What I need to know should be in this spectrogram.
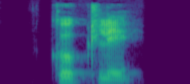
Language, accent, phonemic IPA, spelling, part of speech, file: French, France, /kɔ.kle/, cochlée, noun, LL-Q150 (fra)-cochlée.wav
- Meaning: cochlea (the complex, spirally coiled, tapered cavity of the inner ear)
